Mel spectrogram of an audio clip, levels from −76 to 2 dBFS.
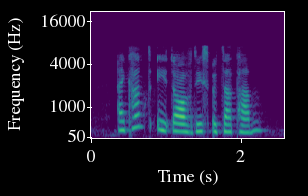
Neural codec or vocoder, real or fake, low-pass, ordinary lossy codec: codec, 16 kHz, 2 kbps, X-Codec, HuBERT features, trained on LibriSpeech; fake; 7.2 kHz; MP3, 64 kbps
